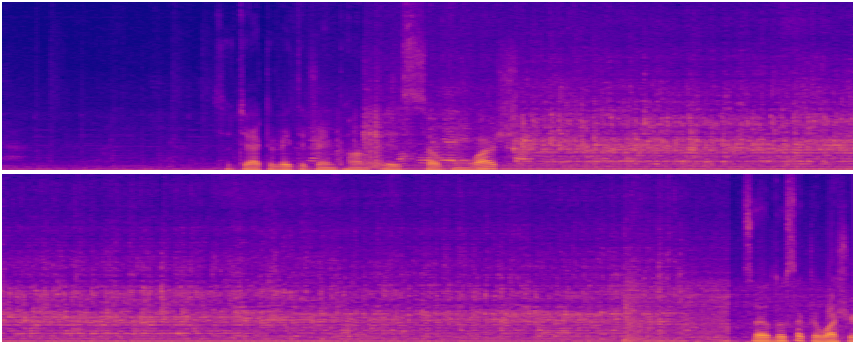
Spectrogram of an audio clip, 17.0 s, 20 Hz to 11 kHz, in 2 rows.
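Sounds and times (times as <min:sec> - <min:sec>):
drain pump motor hum: 0:02.8 - 0:17.0
water being pumped out: 0:03.4 - 0:15.8.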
